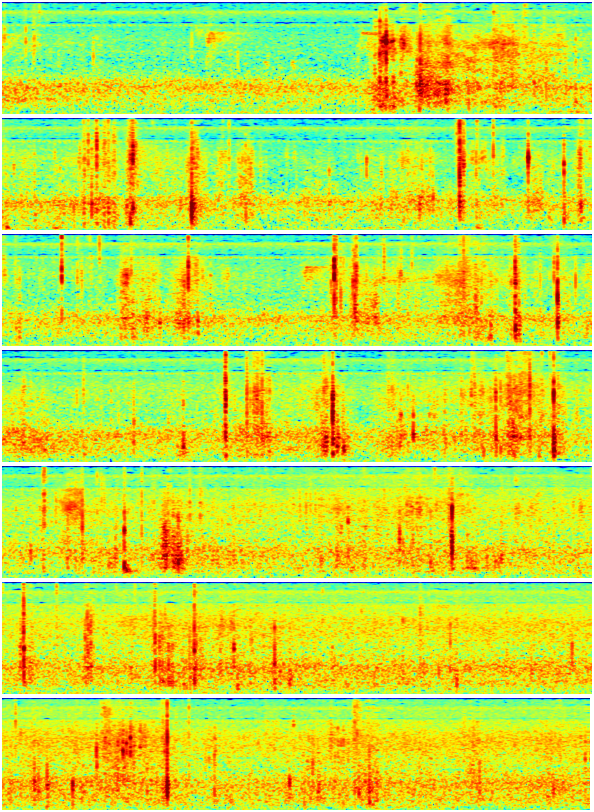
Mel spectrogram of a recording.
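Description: Tree-climbing gear in use: irregular knocks, clinks and scrapes as a climbing stick, rope and boots work against the tree trunk, with a louder flurry of knocking and rustling about three seconds in.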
